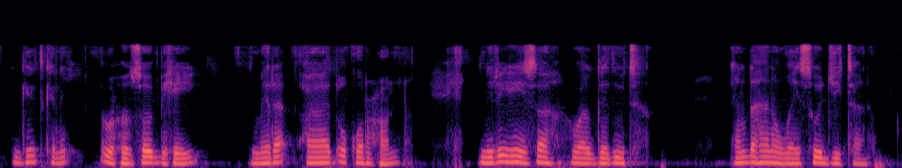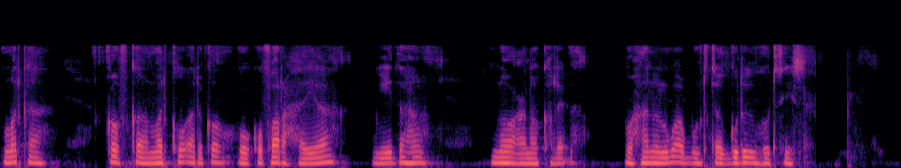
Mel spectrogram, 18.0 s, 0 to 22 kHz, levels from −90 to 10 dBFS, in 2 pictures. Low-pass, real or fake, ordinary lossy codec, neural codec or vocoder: 7.2 kHz; fake; none; codec, 16 kHz, 2 kbps, X-Codec, HuBERT features, trained on LibriSpeech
